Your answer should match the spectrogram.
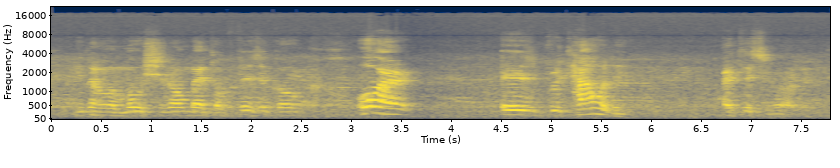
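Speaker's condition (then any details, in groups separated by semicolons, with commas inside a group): Cerebral palsy; very mild form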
